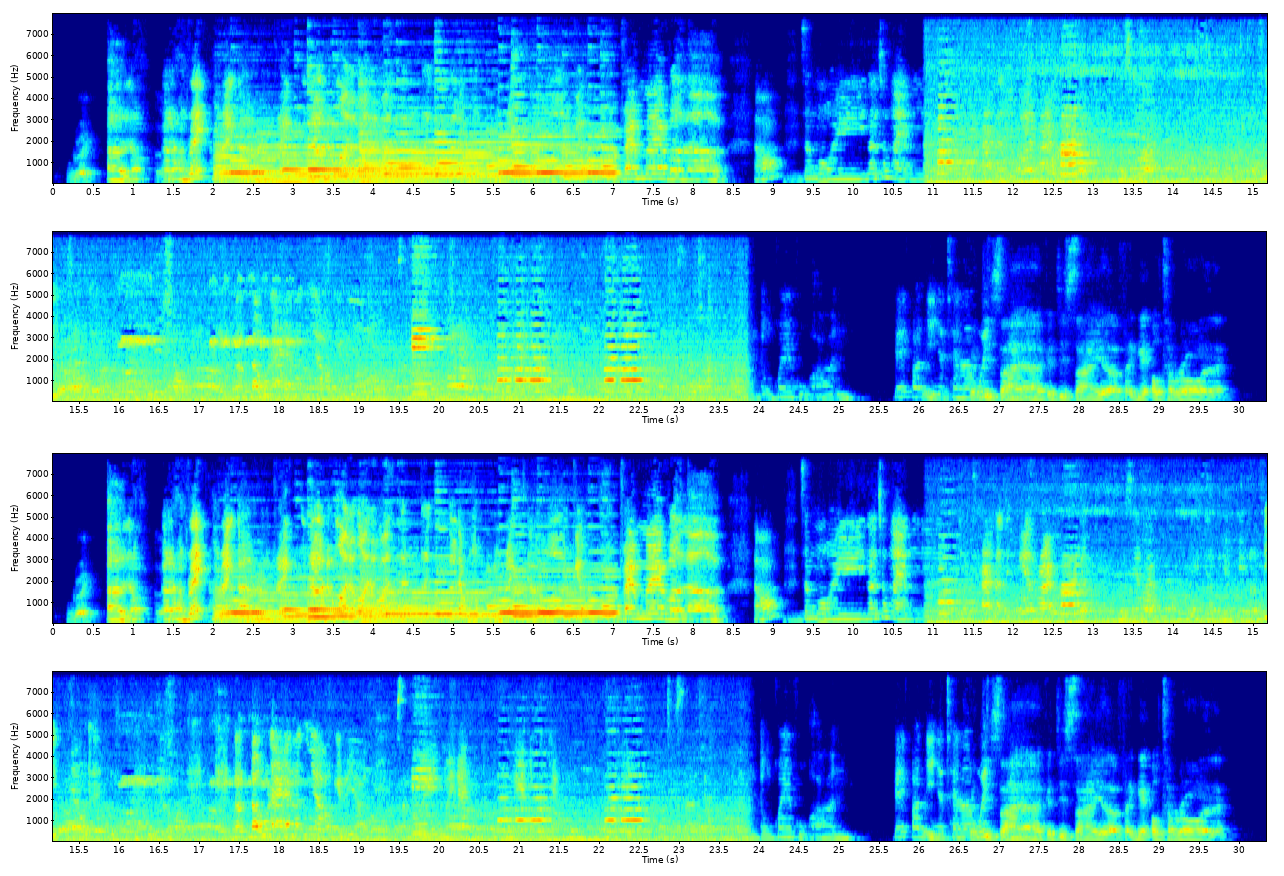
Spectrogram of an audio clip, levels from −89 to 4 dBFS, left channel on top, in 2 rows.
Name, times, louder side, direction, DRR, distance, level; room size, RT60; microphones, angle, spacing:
voice 1, 0.2-0.5 1.3-1.5 2.3-2.7 4.0-4.7 9.1-9.7 16.2-16.5 17.3-17.6 26.0-26.2 26.6-29.8, right 1 dB, 20° right, 0 dB, 0.6 m, -35 dB
voice 2, 0.7-8.4 8.8-9.1 9.4-12.5 12.8-25.1 25.7-26.9 27.1-27.4, right 4 dB, 75° right, 3 dB, 0.5 m, -33 dB
sound 1, 2.0-7.0, right 1 dB, 25° left, 0.7 m, -20 dB
sound 2, 10.9-23.9, left 4 dB, 45° left, 0.4 m, -28 dB
2.5 x 2.2 x 2.6 m, 0.36 s
head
